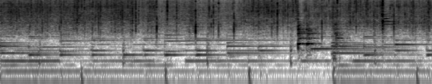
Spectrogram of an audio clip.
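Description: Sliced vegetables sizzling in a hot black wok during a stir-fry, with a few light knocks of utensils against the pan. Soft background music plays underneath.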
